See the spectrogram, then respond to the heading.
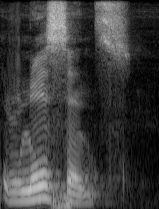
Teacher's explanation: It can be pronounced we can pronounce it using different pronunciations, but here I have mentioned British pronunciation as well as American pronunciation. In British, second syllable is stressed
